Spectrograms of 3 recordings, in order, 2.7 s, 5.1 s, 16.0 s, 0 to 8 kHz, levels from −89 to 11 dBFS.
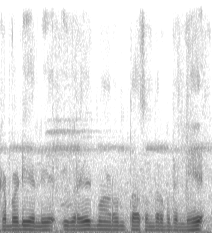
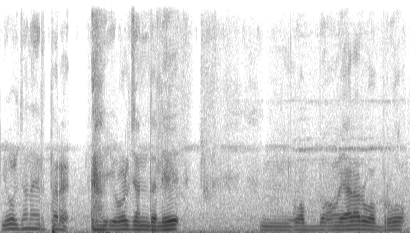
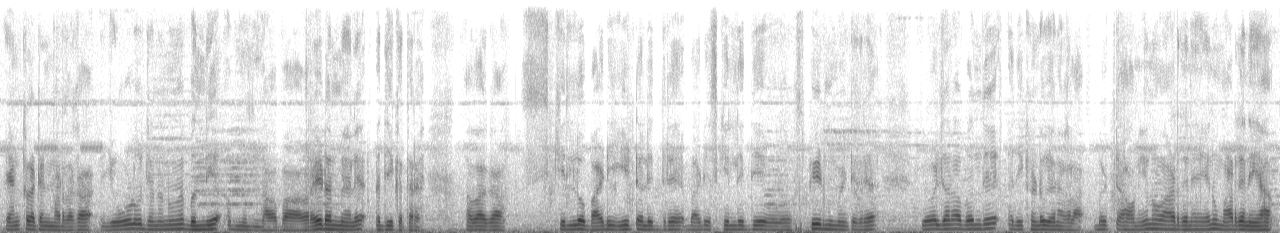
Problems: none marked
